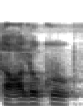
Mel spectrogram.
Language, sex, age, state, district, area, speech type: Telugu, male, 30-45, Andhra Pradesh, Konaseema, rural, read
